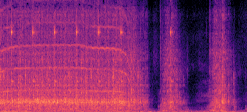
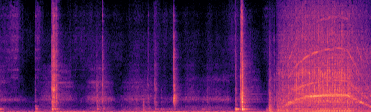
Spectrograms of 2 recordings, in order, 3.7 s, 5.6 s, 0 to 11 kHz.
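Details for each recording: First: Frister & Rossmann 904 sewing machine before service, run with needle removed: steady fast light ticking over even running hum, persisting without needle, so tapping is put down to lack of lubrication. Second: Frister & Rossmann 904 sewing machine during service, start mechanism rubber checked and oiled: after handling clicks the motor spins up to a brief, even whir and settles cleanly; runs free and healthy.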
